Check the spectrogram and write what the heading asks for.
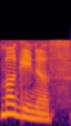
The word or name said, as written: mugginess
